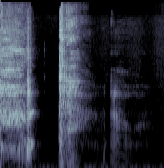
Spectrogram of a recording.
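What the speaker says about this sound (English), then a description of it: "I felt a cough coming out" A person gives two quick, close coughs or throat clearings, followed by a fainter, softer one.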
